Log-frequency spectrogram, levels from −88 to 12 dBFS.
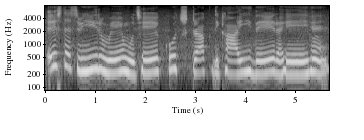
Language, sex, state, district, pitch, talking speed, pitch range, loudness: Hindi, female, Madhya Pradesh, Katni, 230 Hz, 105 wpm, 210-255 Hz, -11 LUFS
